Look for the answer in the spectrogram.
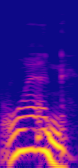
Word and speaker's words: Nguyen: It's spelled N-G-U-Y-E-N. Nguyen is probably how you'd want to say it, but it's pronounced Wen, and he is an illustrator.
